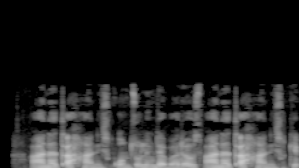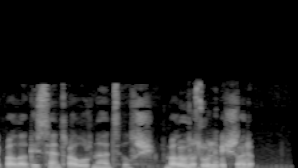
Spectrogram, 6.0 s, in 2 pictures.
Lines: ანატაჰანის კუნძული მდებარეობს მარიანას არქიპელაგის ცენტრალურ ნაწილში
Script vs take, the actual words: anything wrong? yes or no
yes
